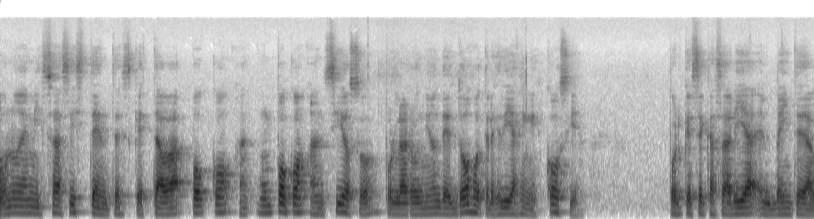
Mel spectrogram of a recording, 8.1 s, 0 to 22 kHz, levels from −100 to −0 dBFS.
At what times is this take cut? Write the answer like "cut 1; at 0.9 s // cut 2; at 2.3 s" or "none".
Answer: none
